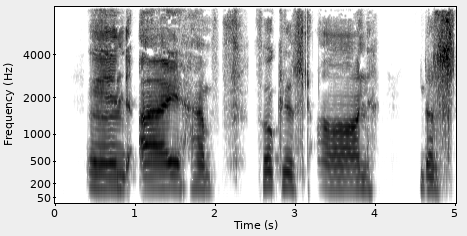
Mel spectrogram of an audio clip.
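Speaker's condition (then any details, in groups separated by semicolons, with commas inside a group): Cerebral palsy; affects fine motor skills and walking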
